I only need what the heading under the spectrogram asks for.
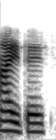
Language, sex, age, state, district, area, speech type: Kannada, female, 18-30, Karnataka, Dakshina Kannada, rural, conversation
